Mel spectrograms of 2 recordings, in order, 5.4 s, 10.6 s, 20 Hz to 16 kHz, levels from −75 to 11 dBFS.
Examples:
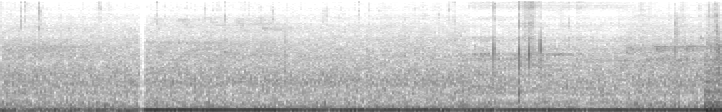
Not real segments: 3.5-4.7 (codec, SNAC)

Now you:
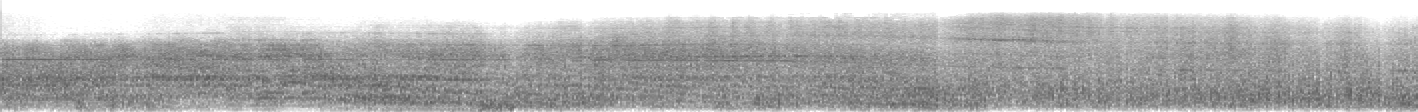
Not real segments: 1.7-2.4 (codec, SNAC)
